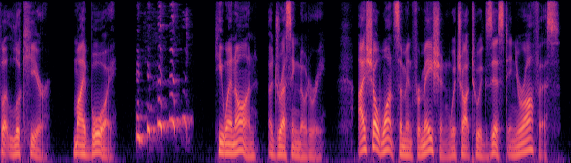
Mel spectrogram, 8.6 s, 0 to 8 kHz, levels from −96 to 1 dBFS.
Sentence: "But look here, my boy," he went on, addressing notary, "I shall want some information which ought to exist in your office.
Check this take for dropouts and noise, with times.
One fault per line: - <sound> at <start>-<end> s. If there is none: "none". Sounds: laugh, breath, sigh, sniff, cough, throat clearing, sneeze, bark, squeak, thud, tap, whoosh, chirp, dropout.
- laugh at 2.0-2.9 s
